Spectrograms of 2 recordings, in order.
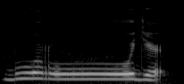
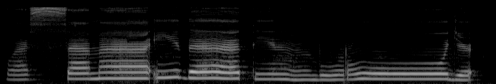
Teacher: Itu ru ketemu dengan wawu sukun dan terakhirnya itu jim, maka kita akan muwakofkan jimnya itu menjadi mati dan wawunya ini kita dibaca panjang ya, buruj. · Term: mad arid li sukun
